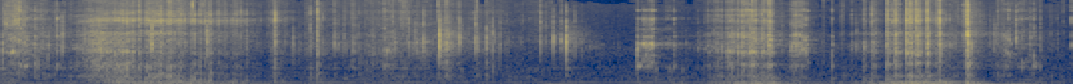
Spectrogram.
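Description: A solid green rectangular bar of soap, held in the hand, is scraped with a utility knife blade so that flakes fall off. Bright, rasping scraping strokes swell and fade, with a low rumble under the louder passes and short sharp ticks between them.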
